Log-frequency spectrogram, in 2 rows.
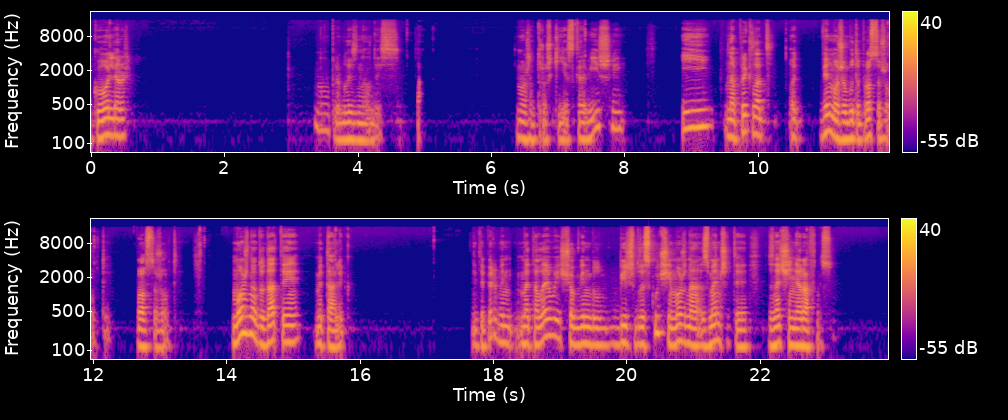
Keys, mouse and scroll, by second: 0.2 click, 7.2 click, 11.8 click, 13.5 click, 15.5 click, 22.6 click.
